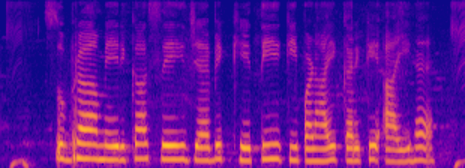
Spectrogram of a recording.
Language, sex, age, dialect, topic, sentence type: Hindi, female, 18-24, Kanauji Braj Bhasha, agriculture, statement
